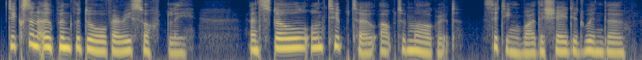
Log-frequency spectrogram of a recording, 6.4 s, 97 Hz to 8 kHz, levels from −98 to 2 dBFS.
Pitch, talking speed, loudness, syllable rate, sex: 200 Hz, 170 wpm, -19 LUFS, 5.6 syllables/s, female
